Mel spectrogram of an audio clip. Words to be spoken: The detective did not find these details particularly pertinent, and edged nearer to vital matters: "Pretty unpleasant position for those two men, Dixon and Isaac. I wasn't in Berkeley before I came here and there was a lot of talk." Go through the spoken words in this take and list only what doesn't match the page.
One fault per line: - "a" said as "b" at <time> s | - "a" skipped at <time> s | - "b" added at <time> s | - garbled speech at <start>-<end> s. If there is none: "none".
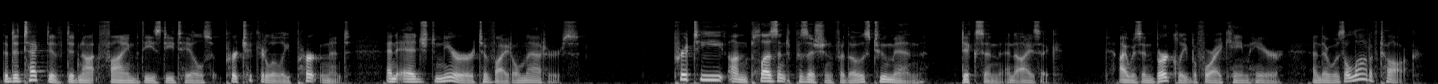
- "wasn't" said as "was" at 11.3 s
